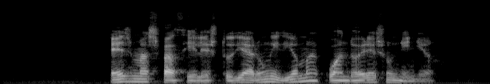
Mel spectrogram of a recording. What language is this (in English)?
Spanish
